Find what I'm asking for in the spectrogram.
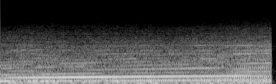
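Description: A Honda Civic EJ9 with a D14 engine revs steadily in a shed, a close, sustained mechanical drone holding one pitch before cutting off abruptly at the end.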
